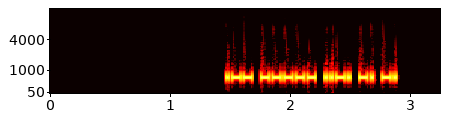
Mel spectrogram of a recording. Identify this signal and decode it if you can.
Morse code, heard as a keyed tone, about 47 wpm, 700 Hz. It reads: W0FNN
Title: USA Call Signs - 5 Characters - 50wpm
